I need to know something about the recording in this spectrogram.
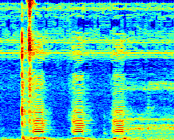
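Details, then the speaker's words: Orbit Writer braille keyboard vibration status check: three short strong buzzing pulses about a third of a second apart, indicating the very high vibration intensity setting. "so it gives me three poles which means i'm on the very high intensity pulse three times"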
